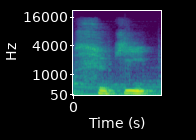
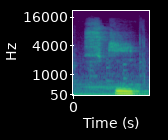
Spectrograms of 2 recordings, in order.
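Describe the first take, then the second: First: The first vowel is fully voiced. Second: The first vowel is devoiced. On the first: The speaker calls it wrong. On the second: The speaker calls it right.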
